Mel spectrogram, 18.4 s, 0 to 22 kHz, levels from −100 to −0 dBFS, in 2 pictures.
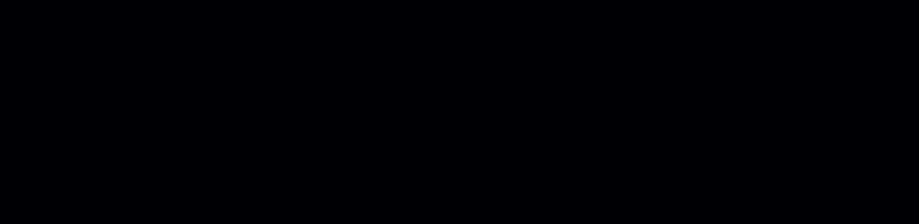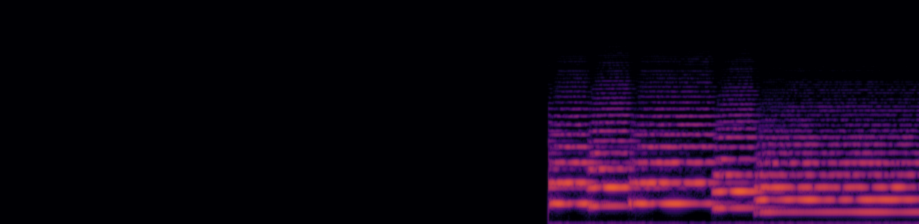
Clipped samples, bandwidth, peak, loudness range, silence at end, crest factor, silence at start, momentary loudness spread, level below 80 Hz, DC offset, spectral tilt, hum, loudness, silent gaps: under 0.1%; 8.2 kHz; -32 dBFS; 8 LU; 0 s; 18 dB; 14.65 s; 4 LU; under -90 dBFS; under 0.1%; -6 dB/octave; none; -44 LUFS; none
